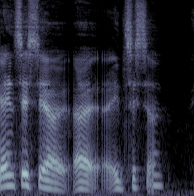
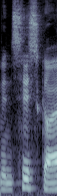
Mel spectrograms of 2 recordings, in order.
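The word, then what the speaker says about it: Enciso: Yeah, the Insisto. – I've called him Insisco, haven't I? I've added a C, and when there isn't actually a C, you are right.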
